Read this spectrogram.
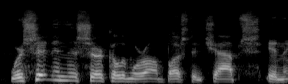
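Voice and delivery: normal talking voice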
